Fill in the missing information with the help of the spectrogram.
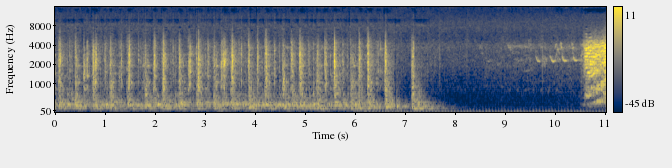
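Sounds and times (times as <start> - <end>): hula percussion stroke: 0.0 - 11.0.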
